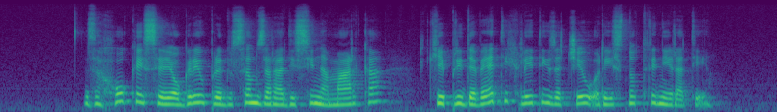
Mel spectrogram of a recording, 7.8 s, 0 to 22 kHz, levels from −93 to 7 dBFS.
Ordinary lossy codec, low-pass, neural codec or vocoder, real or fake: none; 19.8 kHz; none; real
